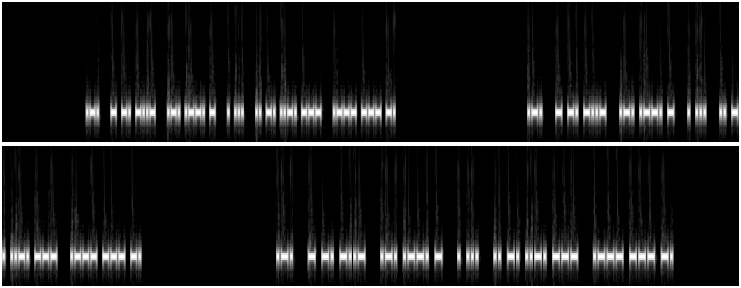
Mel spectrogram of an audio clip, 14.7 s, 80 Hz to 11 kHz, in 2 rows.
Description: Morse code, heard as a keyed tone, about 66 wpm, 700 Hz. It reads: R TNX RPT ES INFO JON R TNX RPT ES INFO JON R TNX RPT ES INFO JON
